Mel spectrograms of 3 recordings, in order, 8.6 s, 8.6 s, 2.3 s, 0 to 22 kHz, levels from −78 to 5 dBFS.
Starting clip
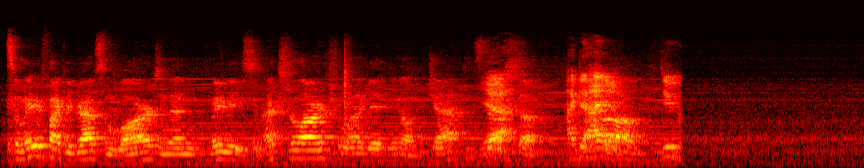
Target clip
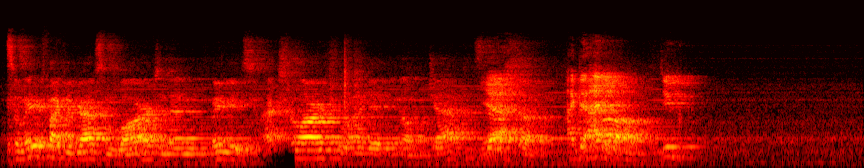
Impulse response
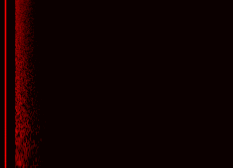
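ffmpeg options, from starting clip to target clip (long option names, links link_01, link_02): -filter_complex "[0:a]asettb=1/sr,asplit=3[link_01][link_02][link_03];[link_01]atrim=end=2.504[link_04];[link_02]atrim=start=2.5:end=2.95,asetpts=PTS-STARTPTS,afade=type=in:duration=0.004:curve=qsin,afade=type=out:start_time=0.446:duration=0.004:curve=qsin,highpass=frequency=540:width=0.5412,highpass=frequency=540:width=1.3066[link_05];[link_03]atrim=start=2.946[link_06];[link_04][link_05]acrossfade=duration=0.004:curve1=hsin:curve2=qsin[link_07];[link_07][link_06]acrossfade=duration=0.004:curve1=qsin:curve2=hsin,asplit=2[link_08][link_09];[link_09]adelay=90,highpass=300,lowpass=3400,asoftclip=type=hard:threshold=-13dB,volume=-20dB[link_10];[link_08][link_10]amix=inputs=2:normalize=0[link_11];[1:a]atrim=start_sample=2205,asetrate=48510,aresample=44100[link_12];[link_11][link_12]afir=irnorm=-1:irlink=0"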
